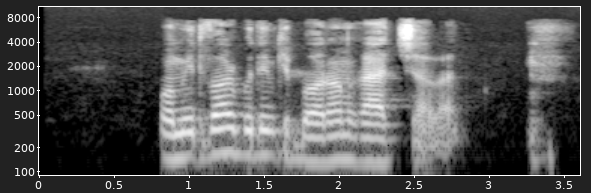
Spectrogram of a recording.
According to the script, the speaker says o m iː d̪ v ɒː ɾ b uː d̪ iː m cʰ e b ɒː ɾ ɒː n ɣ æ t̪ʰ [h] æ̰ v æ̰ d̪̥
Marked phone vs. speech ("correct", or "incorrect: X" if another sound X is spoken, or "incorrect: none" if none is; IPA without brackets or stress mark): incorrect: ʃ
